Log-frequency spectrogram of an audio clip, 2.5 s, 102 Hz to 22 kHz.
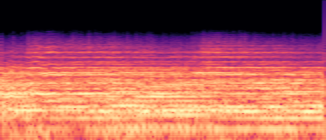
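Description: Church bells in Dresden toll for the 50th anniversary of the Allied bombing of the city, in a dense, continuous wash of ringing, loud and sustained with layered overlapping tones and no voices present.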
